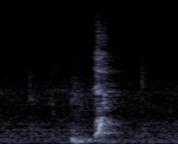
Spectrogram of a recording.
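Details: Eight-month-old black dog with hiccups: a single sudden, short, sharp gulp in a quiet room. Ordinary hiccup.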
